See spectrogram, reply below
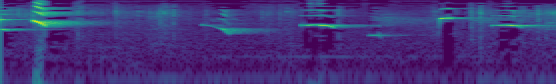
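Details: Pet Chopi blackbird reacting to its owner: a string of short clear whistled notes, one sliding downward, separated by brief gaps and a few sharp clicks, in a quiet room.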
